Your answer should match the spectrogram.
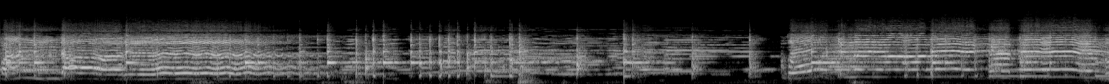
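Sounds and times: rapid tabla strokes: 0.0 - 10.6
harmonium holding steady notes: 0.0 - 11.0
person singing: 7.8 - 11.0.

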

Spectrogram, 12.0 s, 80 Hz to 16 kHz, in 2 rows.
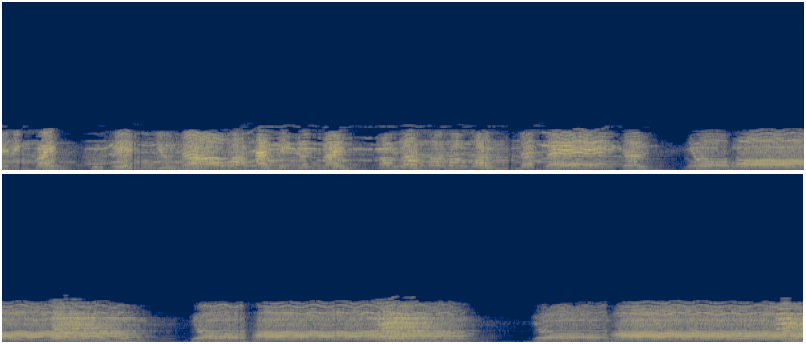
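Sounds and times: vocal group singing: 0.0 - 12.0.

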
